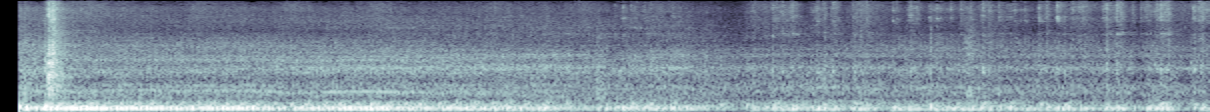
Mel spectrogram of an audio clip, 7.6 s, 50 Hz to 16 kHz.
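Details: Mercedes G55 after a Kleemann supercharger install: uneven, loping idle with a wandering beat; rough idle from vacuum line issues.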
